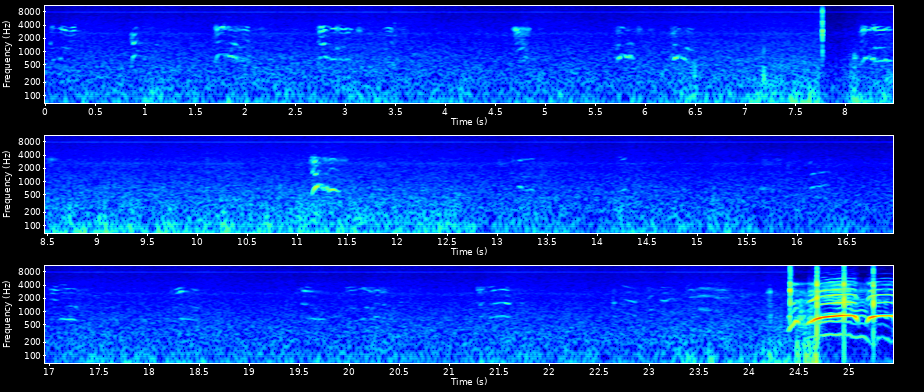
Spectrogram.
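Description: Dogs barking, short faint barks at scattered intervals, with one sharp click about eight seconds in.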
